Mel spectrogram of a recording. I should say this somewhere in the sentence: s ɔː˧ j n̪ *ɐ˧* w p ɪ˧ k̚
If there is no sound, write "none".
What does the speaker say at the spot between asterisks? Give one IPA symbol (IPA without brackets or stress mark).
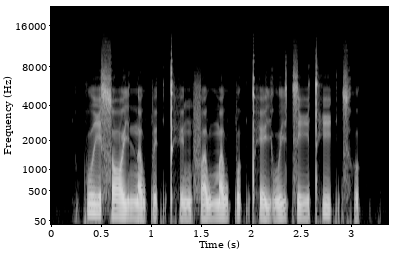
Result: ɐ˨˩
